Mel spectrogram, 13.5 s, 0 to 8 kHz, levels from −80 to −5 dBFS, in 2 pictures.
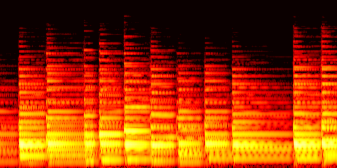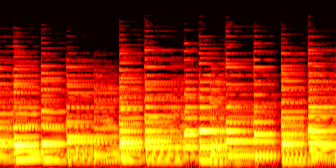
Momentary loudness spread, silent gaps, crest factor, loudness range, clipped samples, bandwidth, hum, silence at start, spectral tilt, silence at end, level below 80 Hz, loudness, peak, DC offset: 7 LU; none; 14 dB; 2 LU; under 0.1%; 5.2 kHz; none; 0 s; -10.5 dB/octave; 0 s; -38 dBFS; -20 LUFS; -4 dBFS; under 0.1%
